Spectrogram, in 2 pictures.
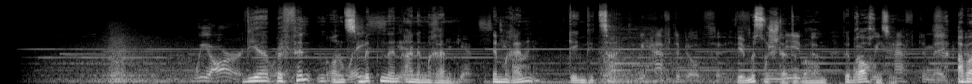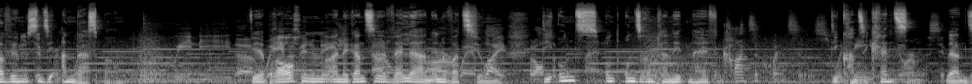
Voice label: Doku Rolle

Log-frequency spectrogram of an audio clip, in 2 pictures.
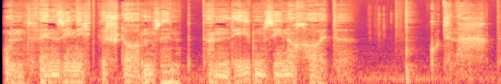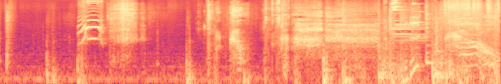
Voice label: Funkspot; Ikea

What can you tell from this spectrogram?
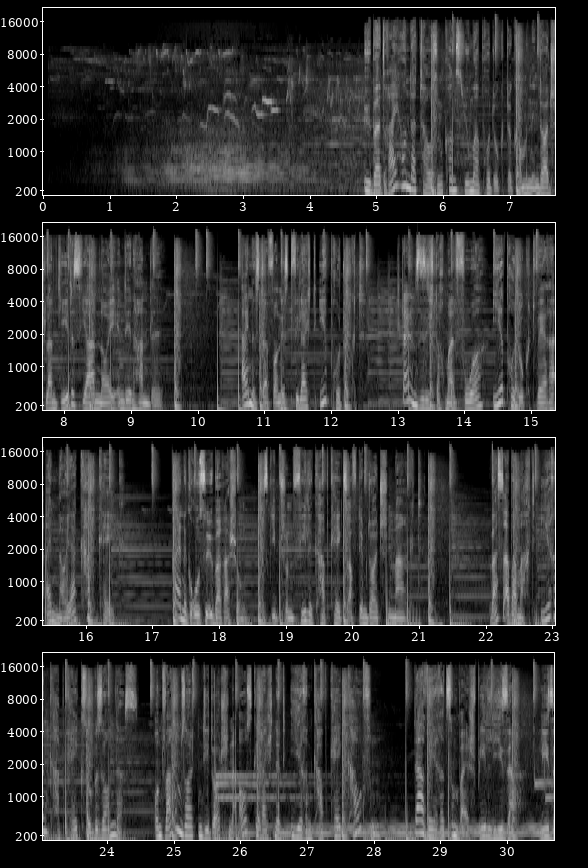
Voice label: Erklärfilm

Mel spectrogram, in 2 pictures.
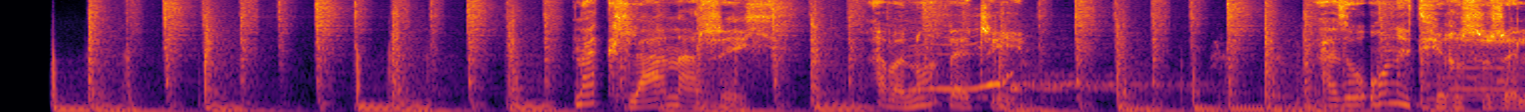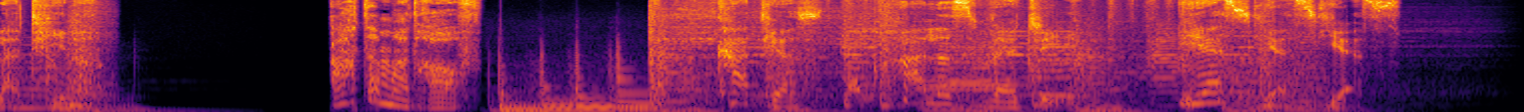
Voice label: Commercial (Werbung), German, Hessisch, French

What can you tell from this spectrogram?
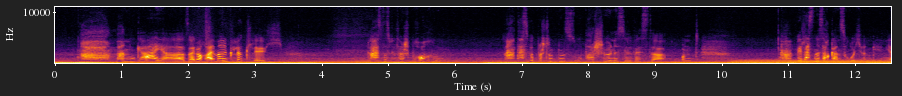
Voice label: Mailbox; Parabole

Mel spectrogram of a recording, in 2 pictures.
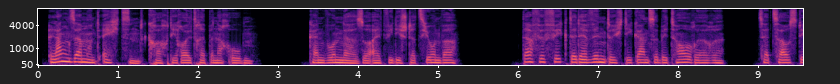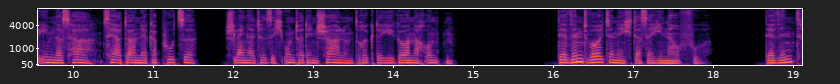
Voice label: erzählung

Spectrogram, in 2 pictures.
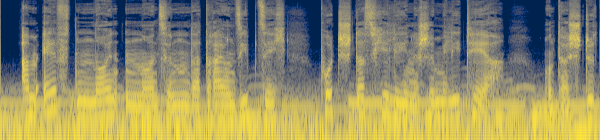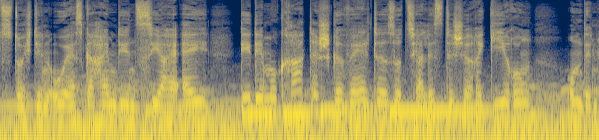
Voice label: Museumsguide; Stadtpalais-Stuttgart

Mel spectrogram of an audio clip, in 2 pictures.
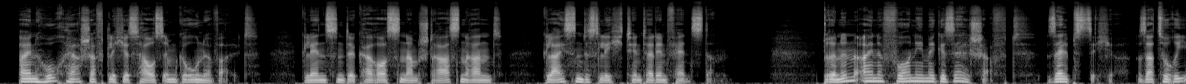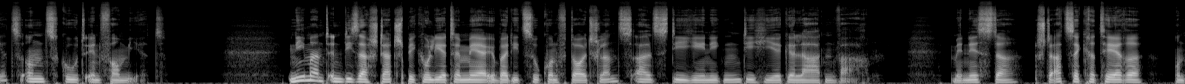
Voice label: hoerbuch historisch kurz; LOFT VOICES

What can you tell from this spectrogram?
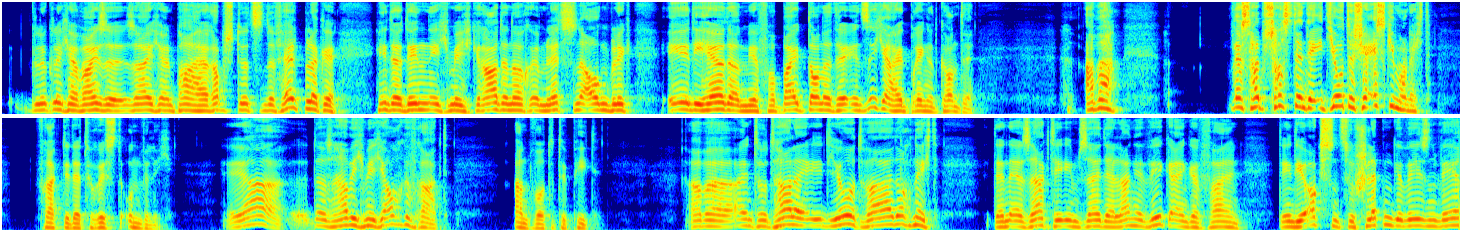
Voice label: Hoerbuch

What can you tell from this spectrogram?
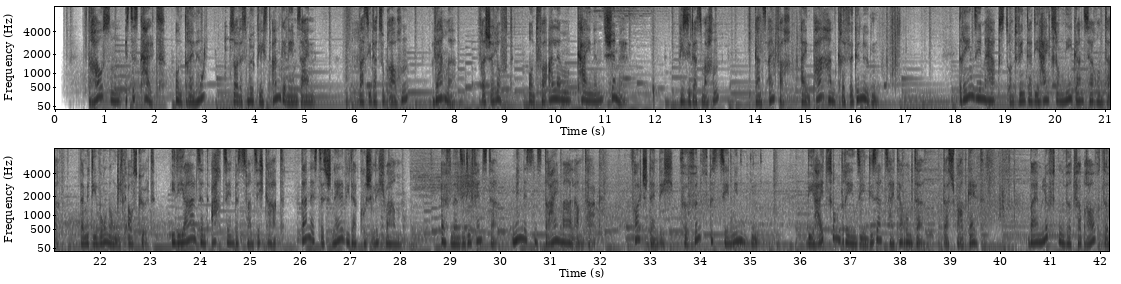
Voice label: Erklärfilm Umweltschonend und gesund wohnen DE; LOFT VOICES

